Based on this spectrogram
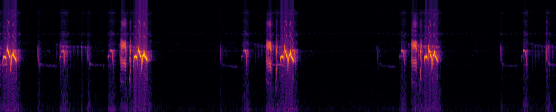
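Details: Lure call of a sooty-headed bulbul for trapping birds. Loud bubbling phrases of quick, slurred notes come about every two seconds, separated by faint high single chips.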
